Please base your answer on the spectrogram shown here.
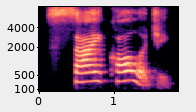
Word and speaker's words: psychology: Então, PS, o P não pronuncia. Então, aqui é psychology, psychiatrist. KN, como a gente viu antes, tem muita palavra com KN que a gente vai usar essa regrinha.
